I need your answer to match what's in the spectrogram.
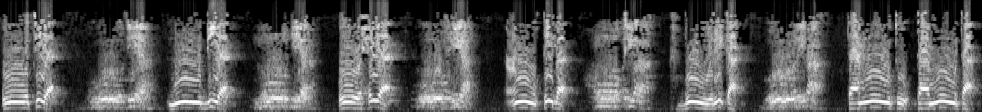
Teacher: Nah, adapun hari ini insyaallah kita masuk kepada pelajaran ke-42, yakni mad tabi'i pada dhammah. Mad tabi'i pada dhammah, yakni wawu yang terletak setelah huruf yang berdhammah. Maka suara dhammah itu dipanjangkan, ya.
